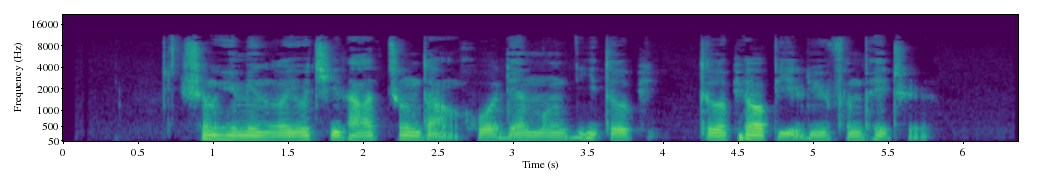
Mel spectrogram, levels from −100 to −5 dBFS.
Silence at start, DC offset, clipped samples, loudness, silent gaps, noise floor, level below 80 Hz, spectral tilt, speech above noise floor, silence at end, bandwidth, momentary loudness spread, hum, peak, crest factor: 0.7 s; under 0.1%; under 0.1%; -31 LUFS; none; -72 dBFS; -60 dBFS; -5.5 dB/octave; 42 dB; 0.6 s; 11 kHz; 8 LU; none; -10 dBFS; 20 dB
